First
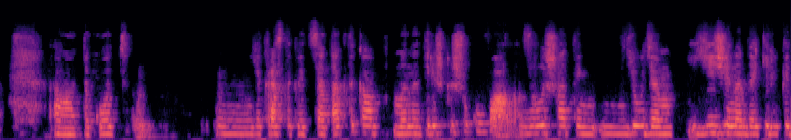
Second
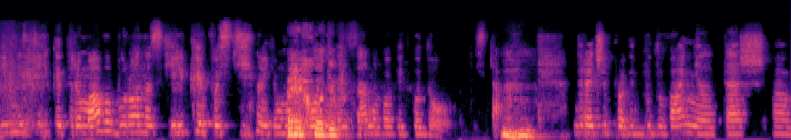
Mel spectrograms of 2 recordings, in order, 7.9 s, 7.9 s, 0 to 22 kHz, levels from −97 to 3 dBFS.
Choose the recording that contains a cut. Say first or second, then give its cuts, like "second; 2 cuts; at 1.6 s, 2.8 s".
first; 1 cut; at 3.9 s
